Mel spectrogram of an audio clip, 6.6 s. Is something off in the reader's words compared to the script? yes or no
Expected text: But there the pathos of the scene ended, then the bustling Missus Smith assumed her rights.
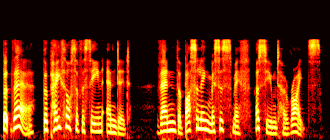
no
